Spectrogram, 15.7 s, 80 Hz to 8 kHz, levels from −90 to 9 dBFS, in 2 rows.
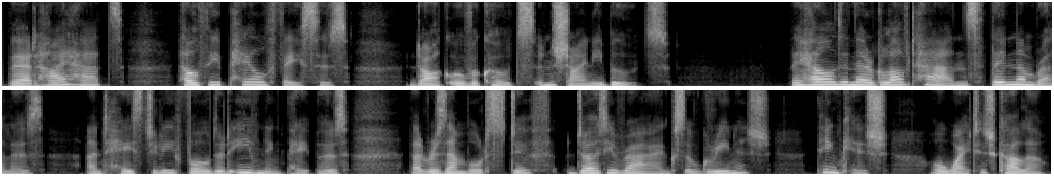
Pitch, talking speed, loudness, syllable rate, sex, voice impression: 195 Hz, 135 wpm, -20 LUFS, 4.6 syllables/s, female, feminine, adult-like, fluent, slightly cute, slightly refreshing, friendly, sweet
